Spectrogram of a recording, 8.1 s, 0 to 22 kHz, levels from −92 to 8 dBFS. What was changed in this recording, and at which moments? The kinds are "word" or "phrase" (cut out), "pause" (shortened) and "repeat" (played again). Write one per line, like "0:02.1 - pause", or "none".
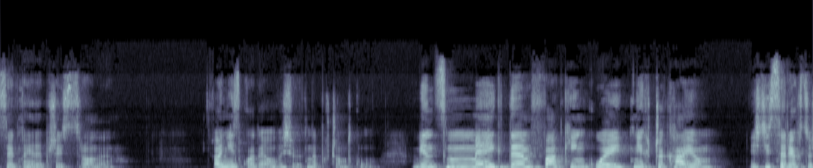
0:02.4 - word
